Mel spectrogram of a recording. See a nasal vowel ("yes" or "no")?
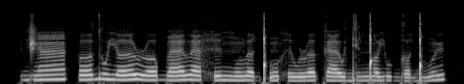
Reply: yes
